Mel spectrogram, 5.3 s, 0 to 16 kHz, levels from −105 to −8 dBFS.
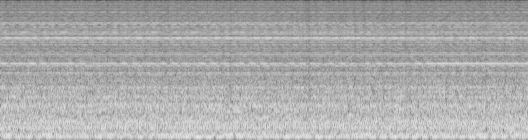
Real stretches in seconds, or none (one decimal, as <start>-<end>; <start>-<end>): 0.0-5.3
